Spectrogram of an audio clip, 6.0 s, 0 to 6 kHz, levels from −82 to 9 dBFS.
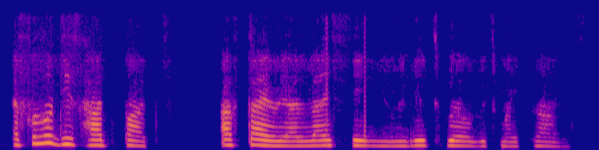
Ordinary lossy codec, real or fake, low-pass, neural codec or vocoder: none; real; 5.4 kHz; none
